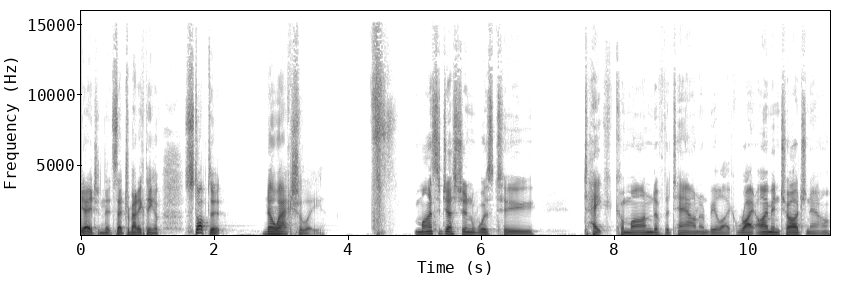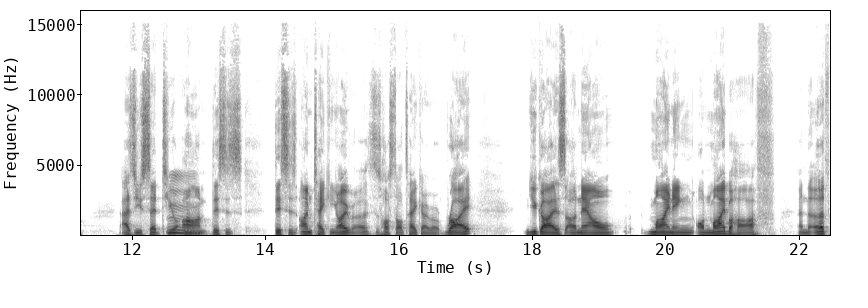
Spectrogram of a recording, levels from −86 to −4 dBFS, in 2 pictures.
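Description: Listening to the speech recording, nothing technical stood out as wrong at any point.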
